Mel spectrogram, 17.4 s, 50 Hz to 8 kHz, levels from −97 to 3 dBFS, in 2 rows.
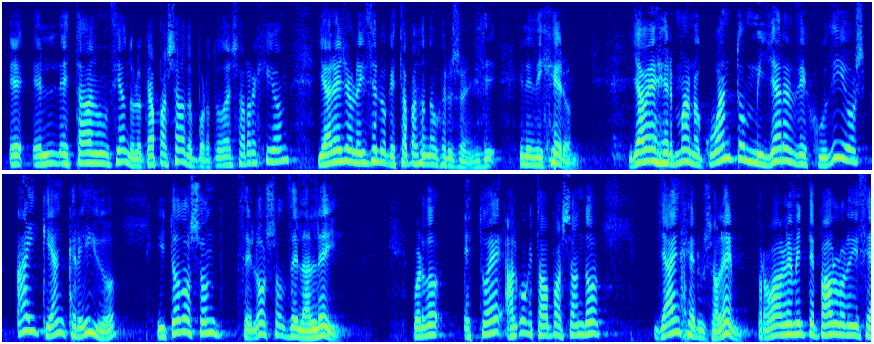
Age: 60-79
